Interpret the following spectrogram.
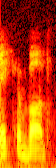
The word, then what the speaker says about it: Ichabod: there we go yeah ichabod or however you pronounce it and peggy definitely ichabod is it ichabod thank you and then obviously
